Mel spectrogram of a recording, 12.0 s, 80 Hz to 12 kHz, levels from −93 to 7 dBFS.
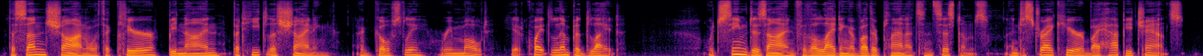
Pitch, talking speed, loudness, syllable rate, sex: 125 Hz, 175 wpm, -19 LUFS, 5.4 syllables/s, male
